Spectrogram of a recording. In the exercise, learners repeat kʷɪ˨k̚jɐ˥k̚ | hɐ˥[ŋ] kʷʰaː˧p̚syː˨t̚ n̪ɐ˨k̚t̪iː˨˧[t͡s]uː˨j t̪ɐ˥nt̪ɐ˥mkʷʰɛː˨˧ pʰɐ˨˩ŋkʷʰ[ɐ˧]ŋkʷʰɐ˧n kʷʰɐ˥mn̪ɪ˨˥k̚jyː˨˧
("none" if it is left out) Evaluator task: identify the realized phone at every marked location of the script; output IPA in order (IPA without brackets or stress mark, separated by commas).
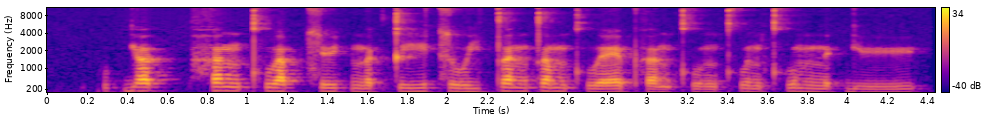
ŋ, t͡s, ɐ˨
